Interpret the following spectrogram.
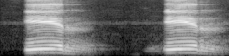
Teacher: karena Ir di sini termasuk dari ro yang tarkik yang tipis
